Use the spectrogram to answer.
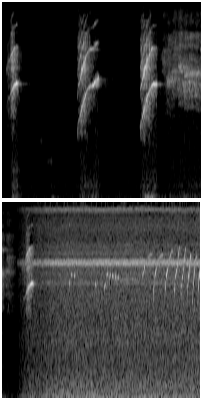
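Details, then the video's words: Canary song for training young canaries: three separate high, rising whistled sweeps spaced over a second apart, a brief rasp, then a high steady tone and a quick run of rising chirps over a background hiss. "Melhor Som de Canário Para Treinar"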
